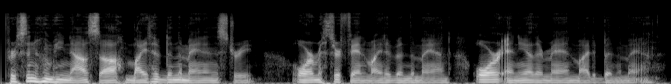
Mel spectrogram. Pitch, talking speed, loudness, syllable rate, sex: 95 Hz, 275 wpm, -18 LUFS, 5.6 syllables/s, male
